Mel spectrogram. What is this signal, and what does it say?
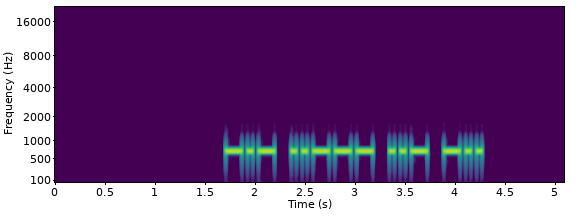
Morse code, heard as a keyed tone, about 22 wpm, 700 Hz. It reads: K2UD
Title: USA Call Signs - 4 Characters - Repeated 2x - 22wpm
